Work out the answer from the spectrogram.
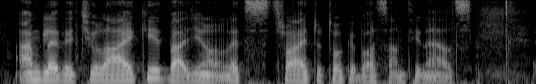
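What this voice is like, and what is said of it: Italian accent in English. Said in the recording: “my accent, my Italian accent ... I know that I have an accent.”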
